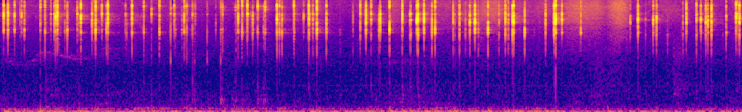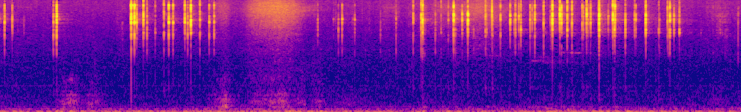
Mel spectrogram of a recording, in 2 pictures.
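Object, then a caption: Small ribbed ceramic jar with lid. Long painted fingernails tap and scratch a small, hollow red ribbed ceramic jar with a lid, held on a wooden table. Quick, crisp clicks and dry scratching rattle on and off throughout, bright and sharp in the highs, over a steady low hum. A brief quieter stretch comes near the middle before the tapping picks up again.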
